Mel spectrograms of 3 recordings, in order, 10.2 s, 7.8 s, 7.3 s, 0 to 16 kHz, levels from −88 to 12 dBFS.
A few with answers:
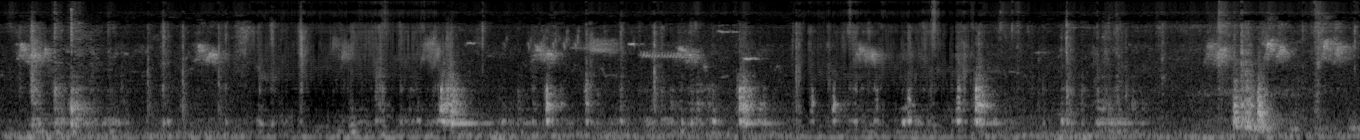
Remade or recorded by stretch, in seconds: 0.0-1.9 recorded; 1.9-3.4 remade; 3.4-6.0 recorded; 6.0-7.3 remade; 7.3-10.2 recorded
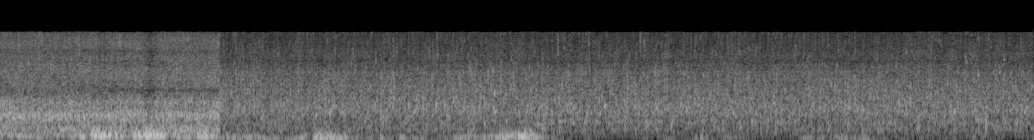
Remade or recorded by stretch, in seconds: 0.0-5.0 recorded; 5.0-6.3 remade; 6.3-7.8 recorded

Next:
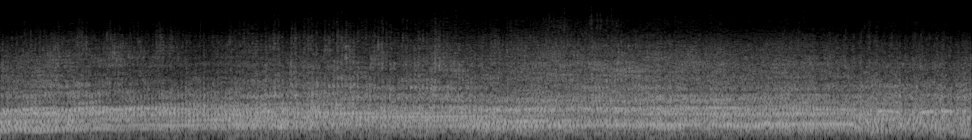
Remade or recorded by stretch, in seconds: 0.0-0.7 remade; 0.7-7.3 recorded

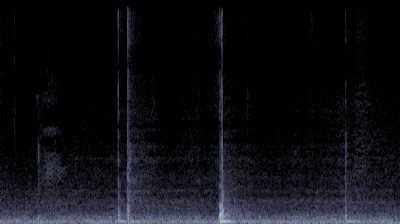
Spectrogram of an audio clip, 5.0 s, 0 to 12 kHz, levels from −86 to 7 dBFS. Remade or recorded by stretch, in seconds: 0.0-1.3 recorded; 1.3-4.3 remade; 4.3-5.0 recorded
